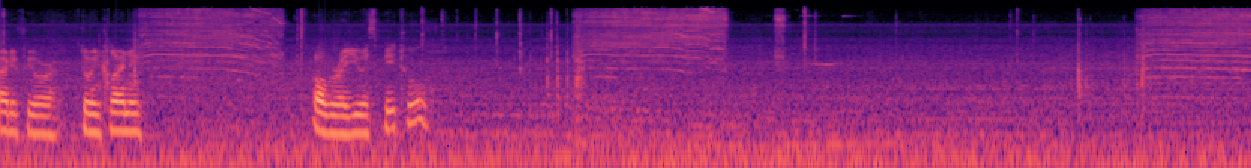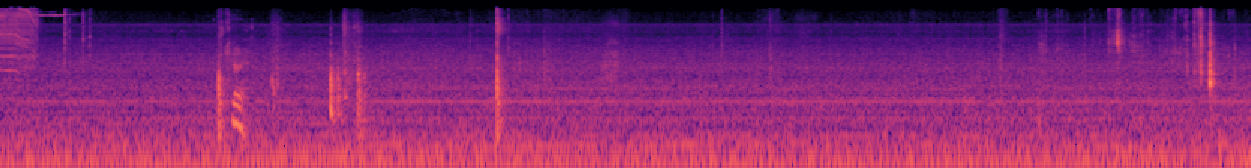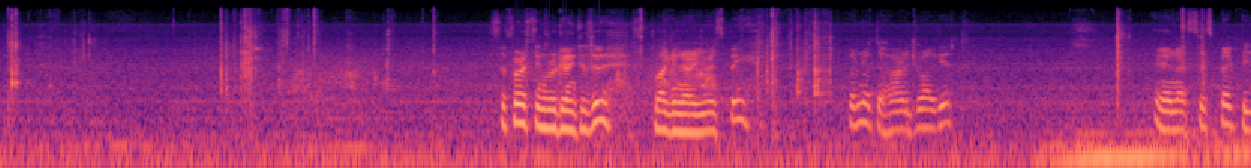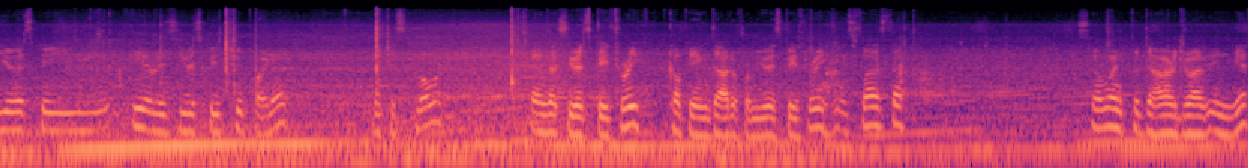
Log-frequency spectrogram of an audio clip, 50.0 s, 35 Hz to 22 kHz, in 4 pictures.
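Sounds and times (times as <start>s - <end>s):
low steady hum: 0.0s - 50.0s
electric screwdriver whining: 1.3s - 3.0s, 5.7s - 7.9s, 11.3s - 13.2s.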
